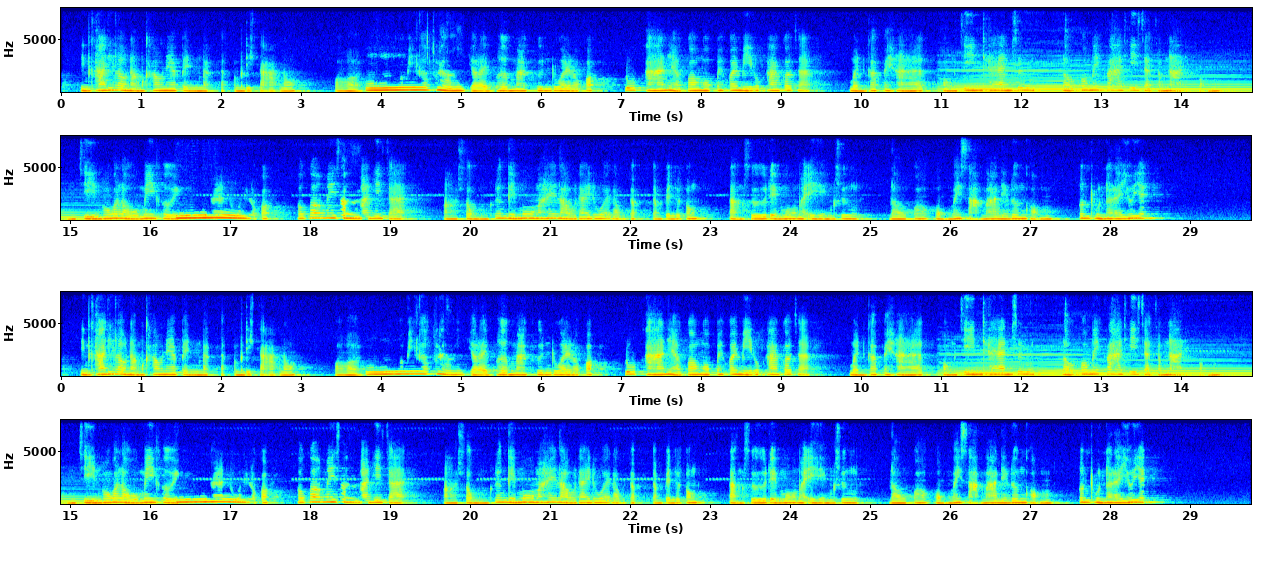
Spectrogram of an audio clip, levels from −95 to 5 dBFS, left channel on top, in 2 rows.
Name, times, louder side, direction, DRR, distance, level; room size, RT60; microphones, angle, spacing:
voice 1, 0.2-1.9 2.2-2.9 3.4-3.8 4.5-4.8 5.1-6.7 7.0-9.4 9.9-12.2 12.5-14.5 14.9-16.4 16.8-17.5 17.8-18.4 18.6-19.2 19.7-22.8 23.2-24.9 25.2-27.3 27.6-28.4, equal, 20° right, 1.2 m, -26 dB
voice 2, 3.8-5.1 16.3-17.3 18.4-18.6, left 4 dB, 75° left, 0.6 m, -21 dB
Bowed string instrument, 10.9-16.4 17.5-17.6, equal, ahead, 1.2 m, -33 dB
Cricket, 13.5-25.5, right 11 dB, 80° right, 4.1 m, -44 dB
24.0 x 11.5 x 9.7 m
head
